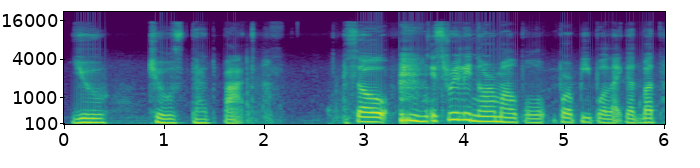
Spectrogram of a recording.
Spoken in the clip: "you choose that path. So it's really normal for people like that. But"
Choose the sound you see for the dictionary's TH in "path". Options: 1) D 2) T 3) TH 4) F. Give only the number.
2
